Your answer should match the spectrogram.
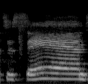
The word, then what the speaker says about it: tisane: It is called a tisane, French word for herbal infusion.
